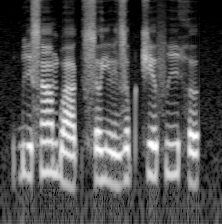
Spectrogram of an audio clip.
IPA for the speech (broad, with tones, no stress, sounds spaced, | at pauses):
ɓ i˧ s ã˦ b aː˨ k s ə˧ j ĩ˨ z ə˦ p t͡ʃ e˦ f iː˦ h ə˧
